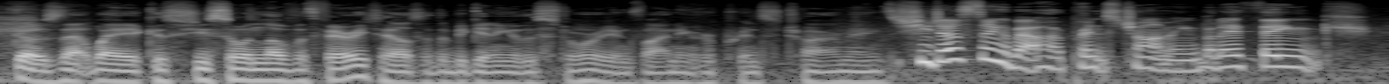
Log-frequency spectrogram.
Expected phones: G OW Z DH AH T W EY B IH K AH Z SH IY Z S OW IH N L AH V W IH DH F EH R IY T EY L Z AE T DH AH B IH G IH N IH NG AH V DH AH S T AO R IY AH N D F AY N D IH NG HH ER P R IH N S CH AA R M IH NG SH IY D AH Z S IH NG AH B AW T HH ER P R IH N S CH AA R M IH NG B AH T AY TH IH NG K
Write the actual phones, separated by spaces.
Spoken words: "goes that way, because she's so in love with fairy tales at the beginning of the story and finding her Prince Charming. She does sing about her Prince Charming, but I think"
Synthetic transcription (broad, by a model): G OW Z DH AH T W EY IH K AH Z SH IY Z S OW IH N L AH V W IH DH F EH R IY T EY L Z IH T DH AH B IH G IH N IH NG AH V DH AH S T AO R IY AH N F AY N D IH NG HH ER P R IH N S CH AA R M IH NG SH IY D AH Z TH IH NG AH B AW T HH ER P R IH N S CH AA R M IH NG B AH T AY TH IH NG K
